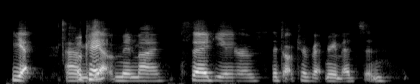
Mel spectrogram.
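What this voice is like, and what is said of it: Australian accent. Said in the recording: “in Sydney. Do you guys hear that accent? ... So you guys hear the accent? She's instantly sounds like 8 times smarter than us.”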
